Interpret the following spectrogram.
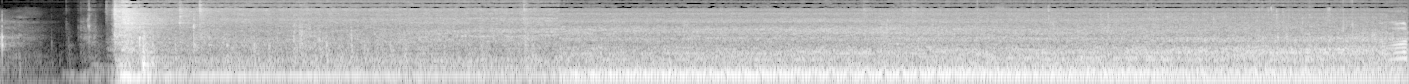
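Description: Pickup truck engine comes in abruptly about a second in and runs with a steady low hum. It gets louder about five and a half seconds in as the truck pulls the fuel trailer.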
